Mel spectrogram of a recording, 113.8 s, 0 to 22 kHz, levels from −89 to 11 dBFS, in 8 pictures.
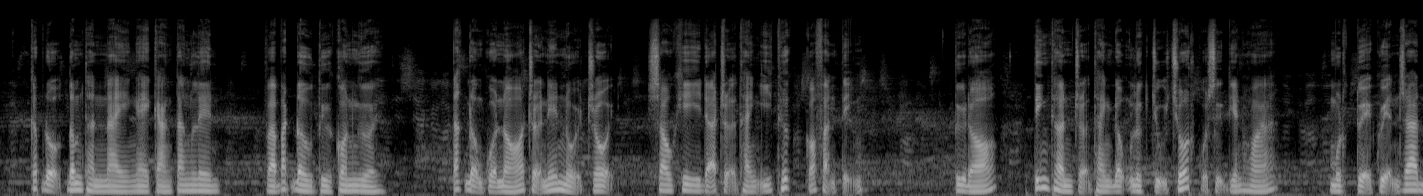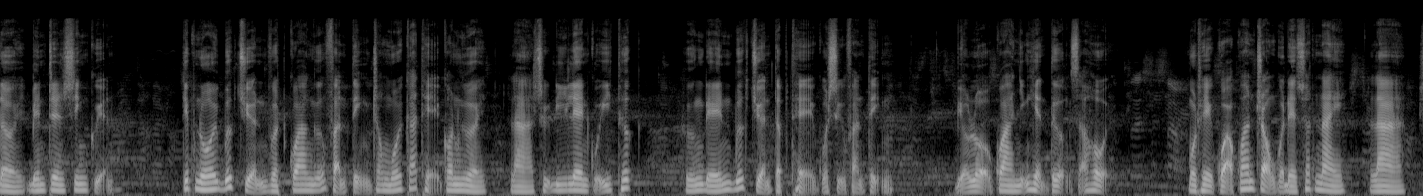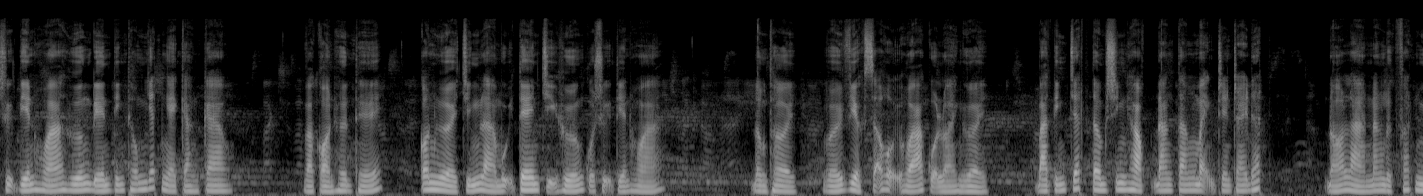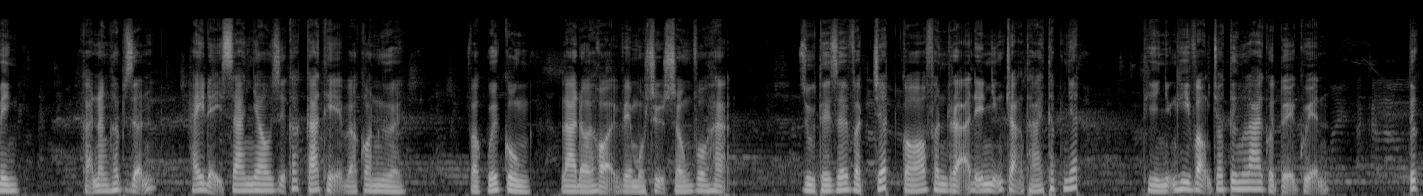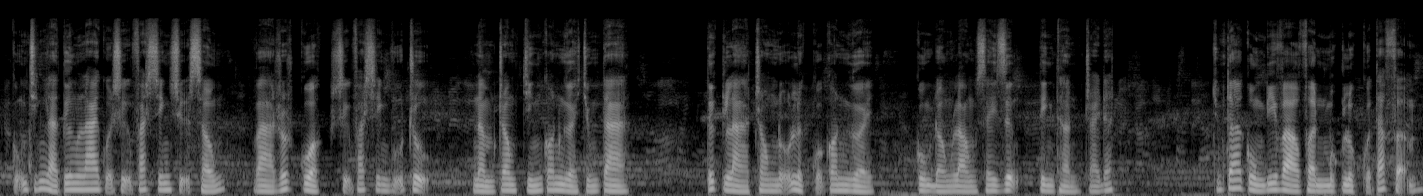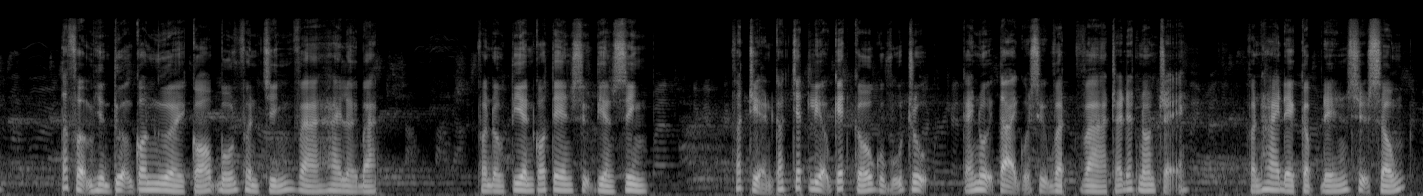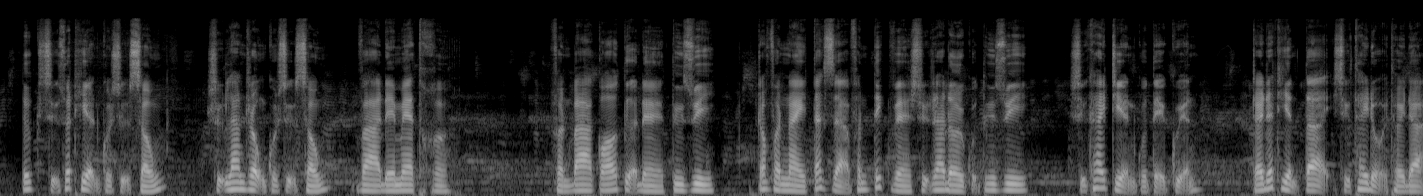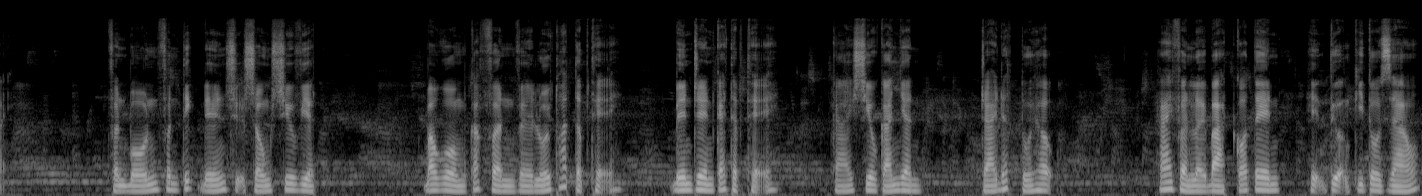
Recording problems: background chatter; faint; throughout; 4 voices, 25 dB below the speech

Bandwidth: 14.5 kHz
